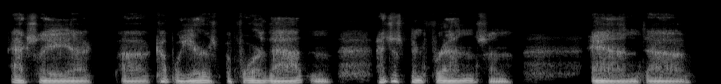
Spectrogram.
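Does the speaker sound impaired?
Yes: absent vocal cords; from gunshot through neck, confirmed on repeated exams, speech therapist saw no hope; still practices speaking; self-taught speech over about ten years, sounds made first then shaped by mouth, slight hoarseness, unique voice.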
